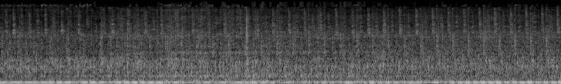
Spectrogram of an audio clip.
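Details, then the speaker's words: Citroën 2CV flat twin after service: tappets adjusted, new oil filter and oil, spark plugs cleaned and gapped; low steady idle with even beat and no tappet clatter, sounds healthy. "I'm not an expert in these things, but I would say that that sounds bloody marvellous."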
